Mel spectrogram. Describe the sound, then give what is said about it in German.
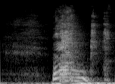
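A single sharp sneeze bursts out, a quick breathy intake followed by an explosive hissing release that fades in two short trailing puffs. “Entschuldigung, Gesundheit.”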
